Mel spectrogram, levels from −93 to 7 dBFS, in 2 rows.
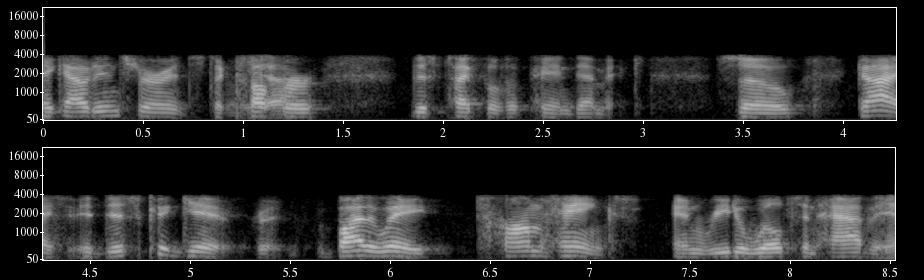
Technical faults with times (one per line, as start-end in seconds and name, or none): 0.00-8.53 AMR narrowband mobile codec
